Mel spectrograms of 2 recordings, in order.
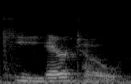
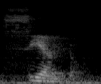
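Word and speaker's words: cierto: you a spanish word siesta means true all right that's not ki erto that's sierto okay c is before a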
